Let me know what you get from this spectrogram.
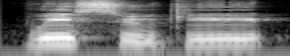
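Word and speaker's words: ウイスキー: Now the first word I think shouldn't be surprised is whiskey, which in Japanese you say wisugi.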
